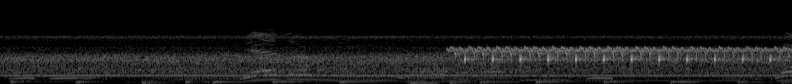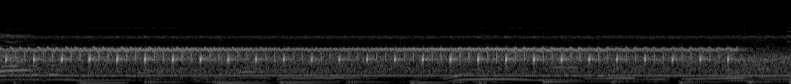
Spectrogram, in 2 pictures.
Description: SSTV (slow-scan television), Scottie S2, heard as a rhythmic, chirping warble, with radio static, a steady whistle near 410 Hz and room echo.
